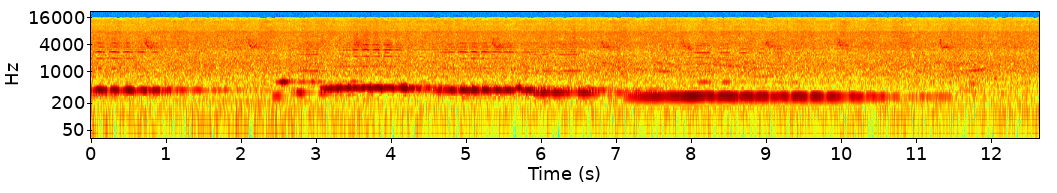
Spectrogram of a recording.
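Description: Flute playing a slow melody of long held low notes, with a short pause about two seconds in; the phrase then steps downward and ends on a long low note that fades out near the end.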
